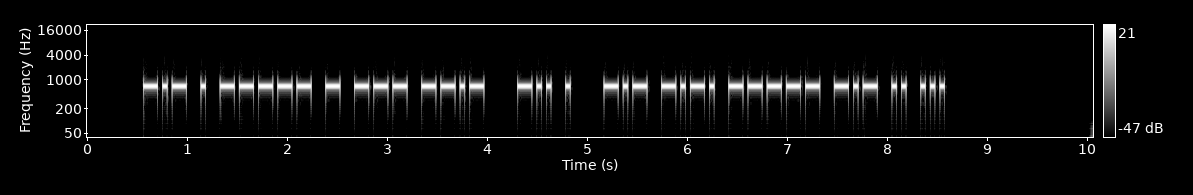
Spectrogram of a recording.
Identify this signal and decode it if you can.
Morse code, heard as a keyed tone, about 25 wpm, 700 Hz. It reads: KE0TOQ DE KC0KIS
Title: USA Callsign DE Callsign - 6 Characters - 25wpm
